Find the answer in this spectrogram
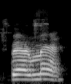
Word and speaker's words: permit: per yes great perm when it's a noun the the first syllable so it's permit permit permit permit yeah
